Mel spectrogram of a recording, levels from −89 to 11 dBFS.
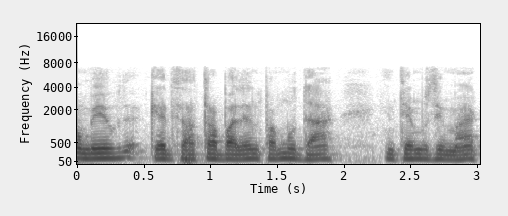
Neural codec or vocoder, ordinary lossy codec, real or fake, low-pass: none; none; real; 7.2 kHz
